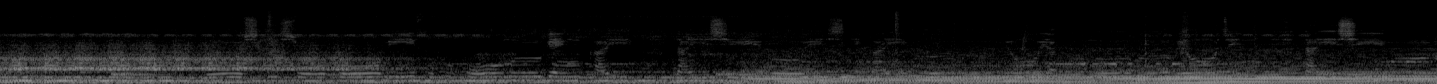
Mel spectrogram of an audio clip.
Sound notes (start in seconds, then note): 3.1 chanting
